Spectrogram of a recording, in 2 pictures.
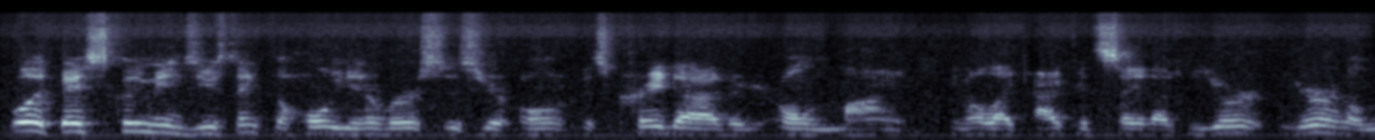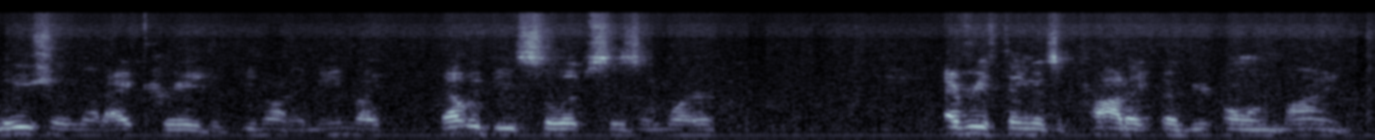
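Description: A middle-aged man with a Minnesota accent chats casually as a guest over a video call from a room at home, using a studio mic. His mid-range, dark-toned voice is steady and brisk, though he rambles, gropes for words, and restarts often. The audio is poor, with slight background noise.

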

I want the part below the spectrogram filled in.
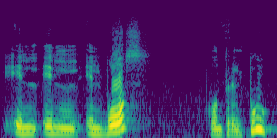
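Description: An older Mexican woman, appearing as an interview guest, speaks in a lowish voice with a Mexican accent softened by Costa Rican usage. She takes her time reminiscing, telling animated stories and acting out little dialogues, often restarting. The setting is an indoor studio dressed up as a living room.

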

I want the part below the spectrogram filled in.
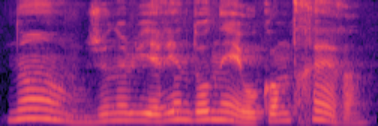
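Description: A man voicing a timid, tender-hearted little girl with a soft, pleading voice, in a bedtime story reading. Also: sits high, expressive, moderate pace, pitched above the performer's own voice.

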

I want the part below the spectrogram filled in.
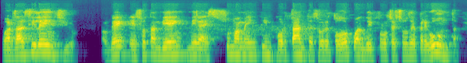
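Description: A man's voice: medium pitch, moderate pace, warm tone. A man lecturing a sales training class, constantly checking in with his students by asking "ok?" in a conversational teaching manner. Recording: dull lo-fi sound.

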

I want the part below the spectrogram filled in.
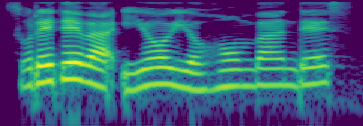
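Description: A woman teacher giving an online lesson to first graders, speaking gently and clearly to young children. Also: mid-range voice, moderate pace, lo-fi sound. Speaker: elementary school teacher.

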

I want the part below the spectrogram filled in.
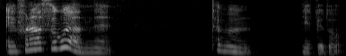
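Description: A woman's voice: fairly high pitch, sing-song, a little slow, creaky, a little mellow. A woman in her twenties with an Osaka accent, hosting a livestream and chatting friendly with viewers while reading their comments. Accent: Osaka dialect. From Osaka, Japan. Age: 20s. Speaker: livestream host.

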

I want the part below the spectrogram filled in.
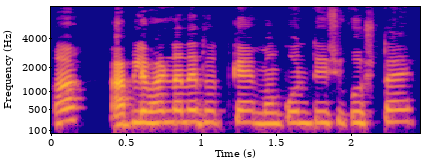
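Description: A man's voice: high voice, completely flat delivery, fast, pushed and bright, dry recording. A man speaking, playing a husband in a domestic comedy skit who brushes off his wife's worries in a soothing, dismissive way. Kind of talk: scripted domestic comedy dialogue.

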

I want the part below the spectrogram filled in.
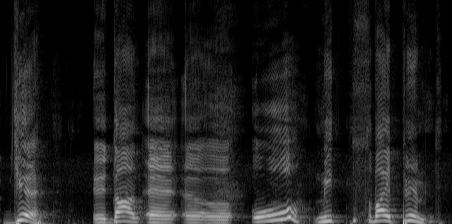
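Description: A flustered immigrant traveller with a thick Turkish accent, put on by a man for a prank call. The voice sits high and stumbles through broken grammar, repeating words insistently as he tries to explain that he is lost. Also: expressive, very slow, darkish tone, full character voice. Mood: confused, insistent. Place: small studio room, indoors. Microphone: close studio microphone.

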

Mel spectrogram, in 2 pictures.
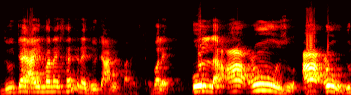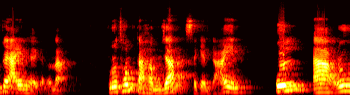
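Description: A man with a Bangladeshi Bengali accent leads a lesson on Arabic letter pronunciation, patiently repeating each sound slowly so learners can follow. His voice sits a little high for a man, and the recording carries a noticeable room echo. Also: fairly bright tone. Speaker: Quran recitation teacher.

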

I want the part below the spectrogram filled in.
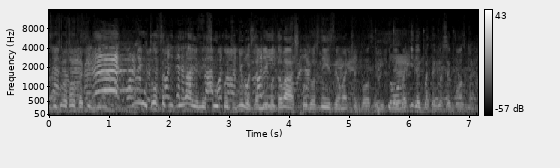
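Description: A man watching a football match from the sideline outdoors, swearing and shouting instructions and player names at the team. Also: mid-range voice, sing-song. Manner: loud, swearing, frequently yells player names. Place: outdoor amateur football ground. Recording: loud crowd around the mic at an outdoor match.

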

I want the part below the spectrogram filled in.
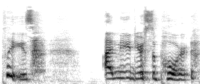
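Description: Woman acting as headstrong young daughter, fairly high voice, emotional, insistent, dramatic monologue to her mother. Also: steady tone, takes it slowly. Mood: pleading. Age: young adult. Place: small indoor room, plain wall.

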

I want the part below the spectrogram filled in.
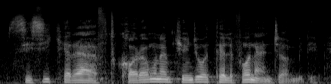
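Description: A man's voice: on the low side, lively intonation, mellow, slightly rough. An actor playing a sly, scheming husband who turns syrupy on the phone to his wife in a TV comedy. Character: scheming husband waiting on a rich uncle's death. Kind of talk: TV comedy acting.

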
